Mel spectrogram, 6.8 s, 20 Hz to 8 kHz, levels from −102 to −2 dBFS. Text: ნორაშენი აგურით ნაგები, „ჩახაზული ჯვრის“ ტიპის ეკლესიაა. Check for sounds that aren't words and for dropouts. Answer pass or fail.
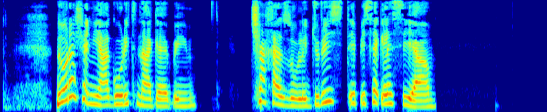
pass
